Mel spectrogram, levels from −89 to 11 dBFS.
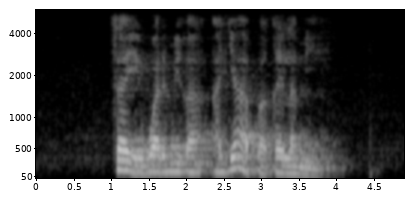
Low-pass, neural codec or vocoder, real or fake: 5.4 kHz; none; real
